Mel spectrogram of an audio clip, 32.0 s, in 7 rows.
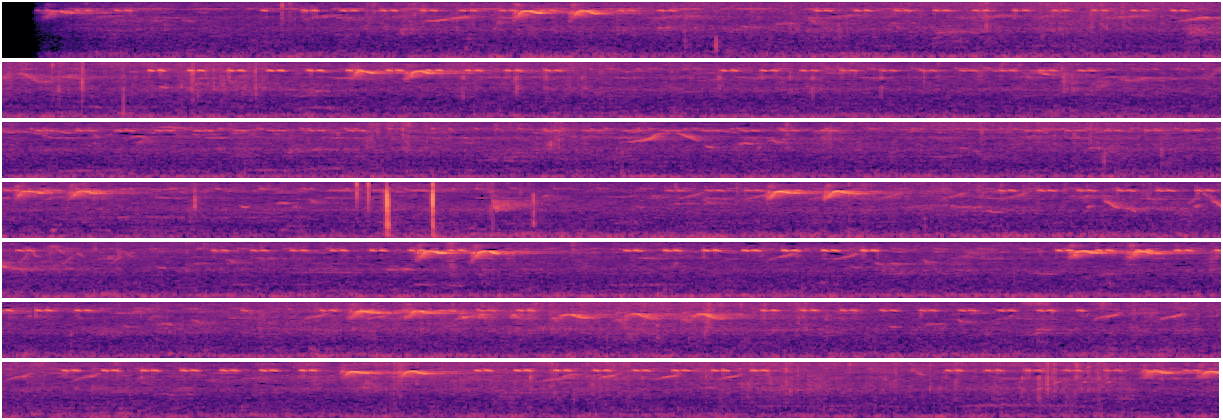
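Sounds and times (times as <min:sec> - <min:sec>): sharp clicks: 0:15.0 - 0:15.8.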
